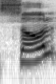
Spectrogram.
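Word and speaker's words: Seoul: But in which two cities highest number of passengers move in South Korea you know the capital is called soul the e is silent soul and there is a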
